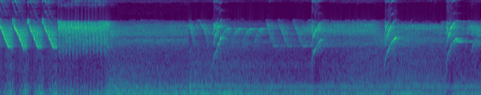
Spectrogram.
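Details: Canary giving a loud, fast rattling trill at first, then scattered single swept chirps separated by pauses, over a faint low background hum.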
